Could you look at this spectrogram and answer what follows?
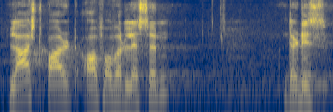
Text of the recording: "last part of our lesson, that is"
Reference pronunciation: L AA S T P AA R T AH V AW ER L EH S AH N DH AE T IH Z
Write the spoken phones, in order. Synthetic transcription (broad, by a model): L AA S T P AA R T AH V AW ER L EH S AH N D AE T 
